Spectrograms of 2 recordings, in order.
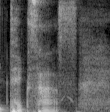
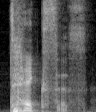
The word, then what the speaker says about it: Texas: So you say Texas because it ta. So the emphasized vowel is the first one. In French that doesn't matter. There's almost no word stress. Um, for all intents and purposes in French, there's no word stress. So, we say it in a way that's kind of flat. Tas. Uh, but we say the vowels fully.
